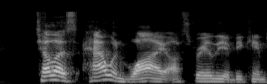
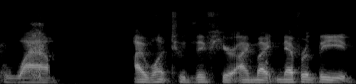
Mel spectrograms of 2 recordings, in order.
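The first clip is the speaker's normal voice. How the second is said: low, hushed reenacted wonder; quiet awe; 4 semitones lower, 8 dB quieter than usual. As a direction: drop low and soft, as if thinking it to yourself. Voices his awed first impression.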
